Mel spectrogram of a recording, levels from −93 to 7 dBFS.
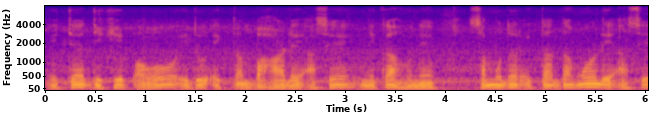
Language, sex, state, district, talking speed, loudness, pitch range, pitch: Nagamese, male, Nagaland, Dimapur, 180 wpm, -18 LUFS, 85-95 Hz, 90 Hz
